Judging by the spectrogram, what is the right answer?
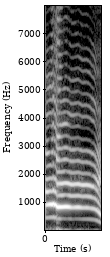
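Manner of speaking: mock celebratory shout. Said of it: "I'll be like".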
